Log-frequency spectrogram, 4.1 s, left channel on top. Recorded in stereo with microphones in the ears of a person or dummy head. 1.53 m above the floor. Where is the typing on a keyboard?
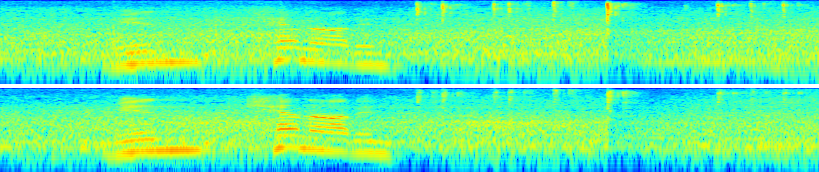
65° left (ahead or behind), 4.5 m.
